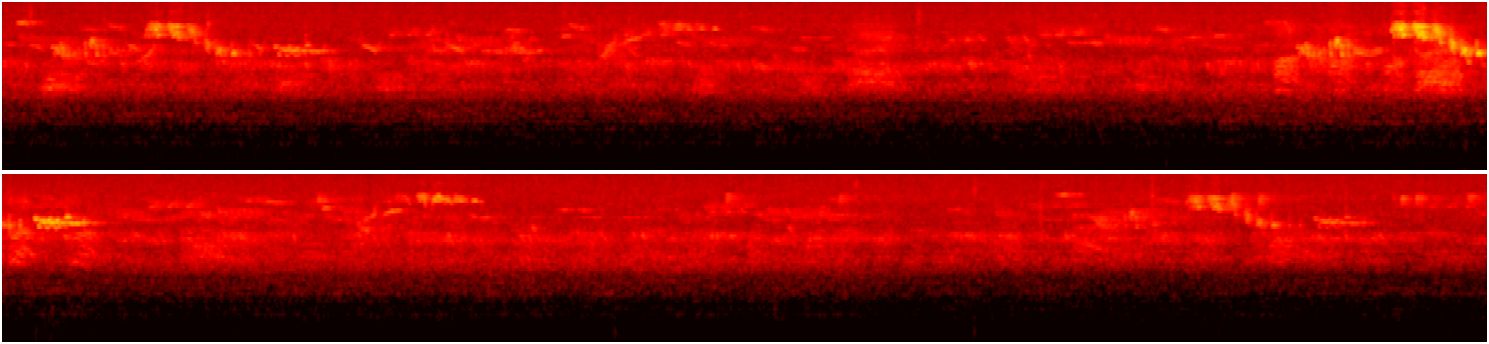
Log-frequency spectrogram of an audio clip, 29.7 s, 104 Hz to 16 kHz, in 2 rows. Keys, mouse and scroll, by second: 4.7-6.6 middle drag, 7.0-8.9 middle drag, 10.6 middle click, 11.5-12.5 scroll down 1, 12.5-13.4 scroll down 1, 20.0 g, 23.0-26.1 middle drag, 28.0-28.5 scroll down 2, 28.5 middle click, 29.4 click.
